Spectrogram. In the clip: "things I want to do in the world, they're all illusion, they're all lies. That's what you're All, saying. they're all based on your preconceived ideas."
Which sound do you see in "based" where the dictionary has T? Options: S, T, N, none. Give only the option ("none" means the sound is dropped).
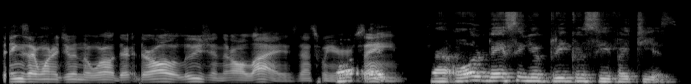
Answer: none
